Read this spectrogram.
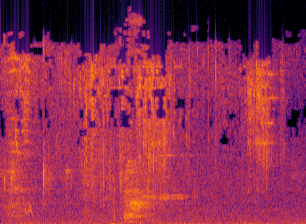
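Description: A container is searched open with a rattling chime.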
